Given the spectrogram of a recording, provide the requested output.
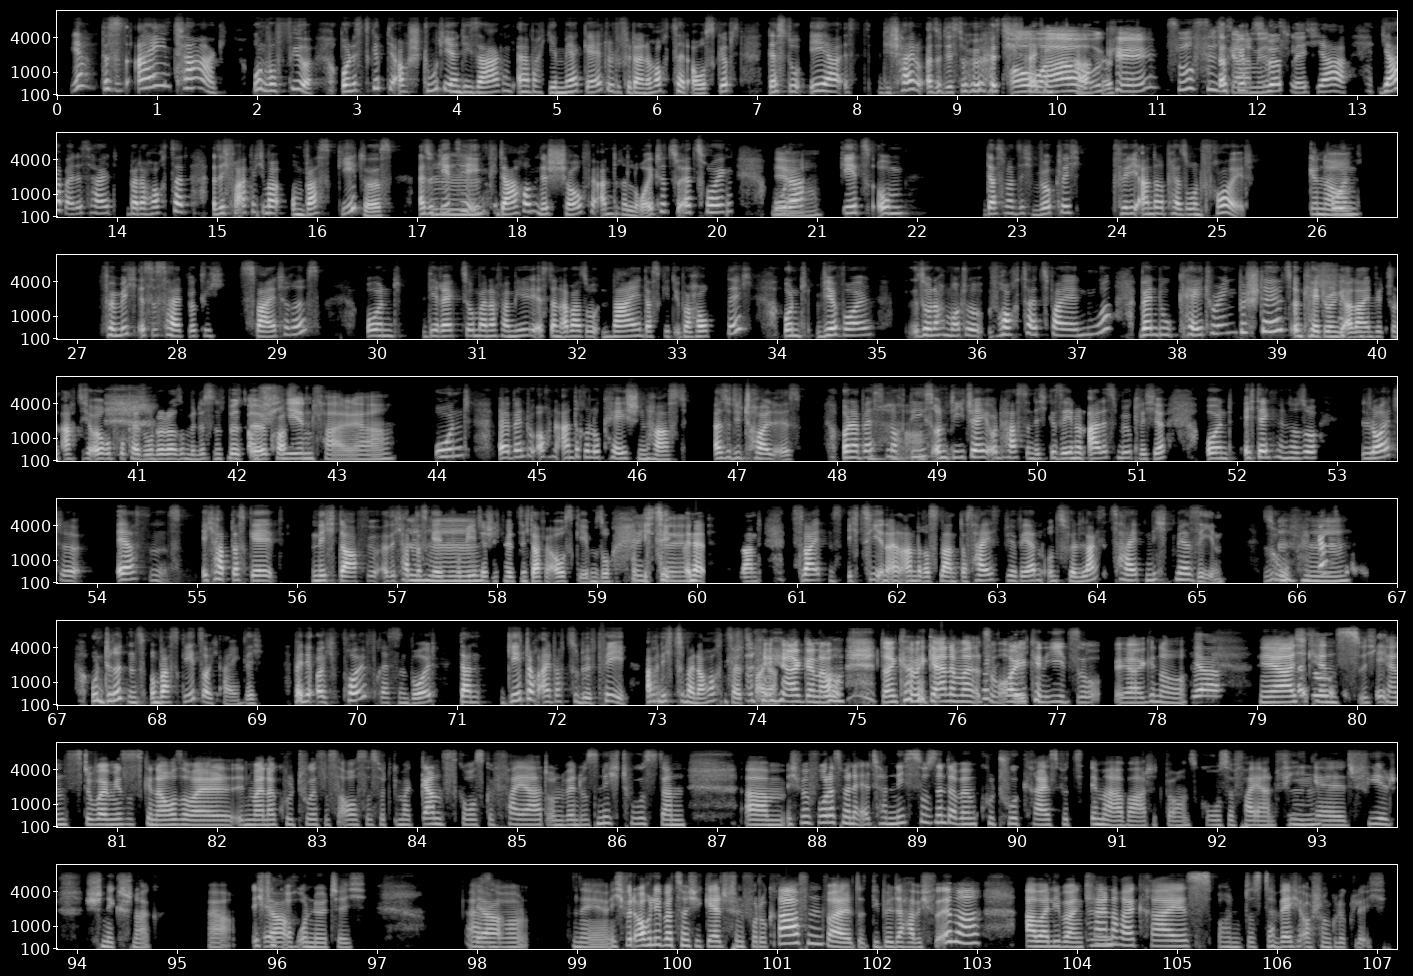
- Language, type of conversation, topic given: German, unstructured, Fühlst du dich manchmal von deiner Familie missverstanden?
- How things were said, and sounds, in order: angry: "ein Tag. Und wofür?"; stressed: "ein"; laughing while speaking: "höher ist die Scheidungsrate"; chuckle; unintelligible speech; angry: "Wenn ihr euch voll fressen … zu meiner Hochzeitsfeier"; chuckle; laughing while speaking: "genau. Dann können"; stressed: "ganz"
